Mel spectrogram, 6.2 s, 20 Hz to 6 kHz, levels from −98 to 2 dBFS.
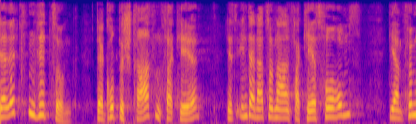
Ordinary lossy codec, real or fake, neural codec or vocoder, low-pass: none; fake; codec, 16 kHz, 8 kbps, FreqCodec, smaller model; 5.4 kHz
